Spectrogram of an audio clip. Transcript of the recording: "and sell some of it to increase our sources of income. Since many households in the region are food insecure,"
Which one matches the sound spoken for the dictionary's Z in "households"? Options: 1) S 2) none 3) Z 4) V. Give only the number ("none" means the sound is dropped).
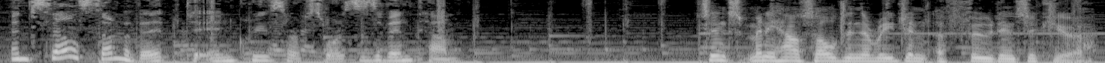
3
